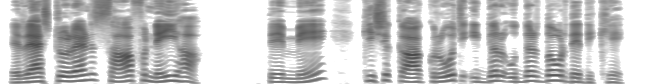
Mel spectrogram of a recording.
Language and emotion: Dogri, disgusted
